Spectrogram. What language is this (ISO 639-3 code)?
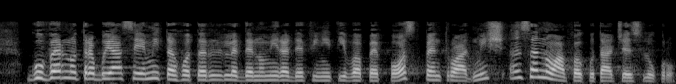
ron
